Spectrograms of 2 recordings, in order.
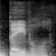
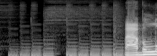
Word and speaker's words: Babel: Is it Babel or Babel? I like to say Babel because it doesn't sound as stupid as Babel.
